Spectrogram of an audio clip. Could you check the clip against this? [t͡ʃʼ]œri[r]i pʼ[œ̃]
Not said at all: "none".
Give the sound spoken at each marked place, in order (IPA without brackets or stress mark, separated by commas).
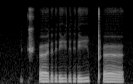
t͡ʃʼ, r, œ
